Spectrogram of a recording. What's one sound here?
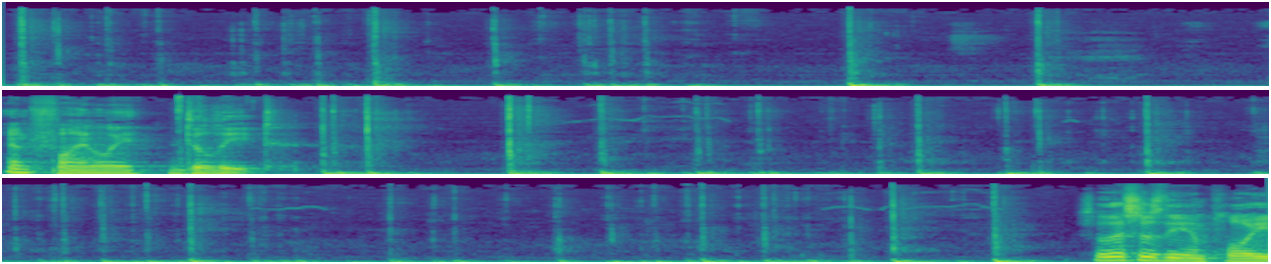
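Keys clack quickly on a computer keyboard.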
